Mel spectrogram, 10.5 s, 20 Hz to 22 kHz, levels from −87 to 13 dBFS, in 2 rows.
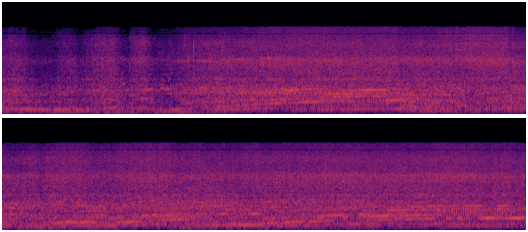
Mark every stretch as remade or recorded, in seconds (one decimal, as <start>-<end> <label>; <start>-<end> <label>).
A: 0.0-1.7 recorded; 1.7-3.0 remade; 3.0-10.5 recorded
